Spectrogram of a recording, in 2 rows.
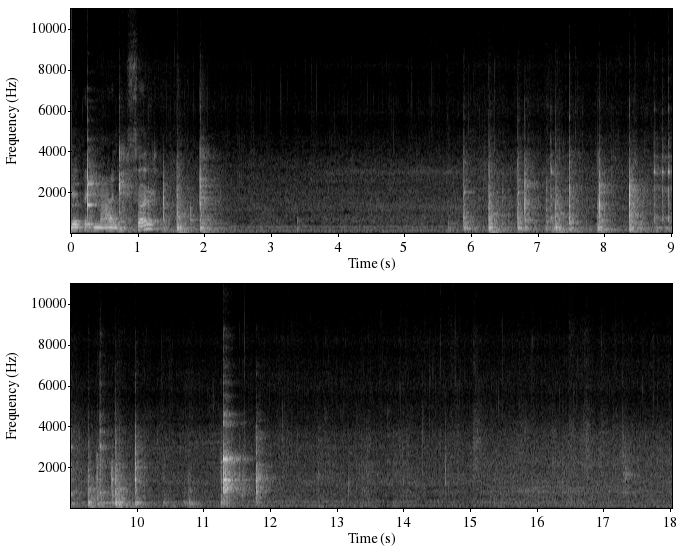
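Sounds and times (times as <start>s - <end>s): spoon scraping frying pan: 5.8s - 11.9s.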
